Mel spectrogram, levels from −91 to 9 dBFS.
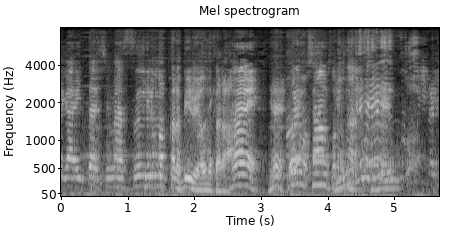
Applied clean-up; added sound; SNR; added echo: neural separator model SepFormer DNS4.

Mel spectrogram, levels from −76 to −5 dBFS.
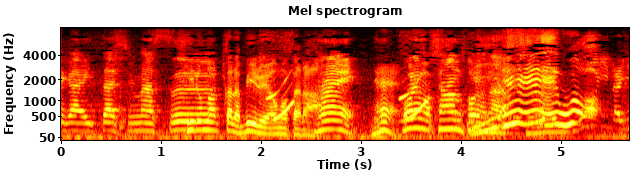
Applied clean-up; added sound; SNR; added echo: none; none; none; none.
